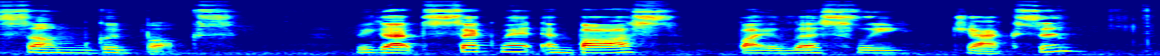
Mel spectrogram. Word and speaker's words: Sekhmet: Originally, her name would have been pronounced Sekhmet, because the ancient Egyptian language was very guttural. Sekhmet. She's also pronounced Sekhmet, as well as Sekhmet, and it's just pronounced Sekhmet.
